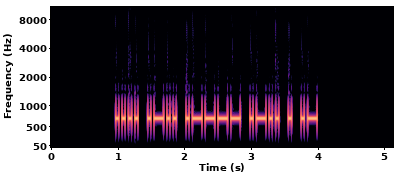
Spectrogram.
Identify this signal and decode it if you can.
Morse code, heard as a keyed tone, about 25 wpm, 700 Hz. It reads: HL1LEA
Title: DXCC-100 Call Signs - 6 Characters - 25wpm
